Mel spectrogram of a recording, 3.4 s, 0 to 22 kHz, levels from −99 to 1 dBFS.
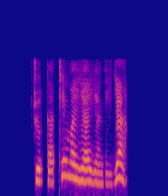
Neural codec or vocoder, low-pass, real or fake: codec, 16 kHz, 2 kbps, FreqCodec, smaller model; 7.2 kHz; fake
